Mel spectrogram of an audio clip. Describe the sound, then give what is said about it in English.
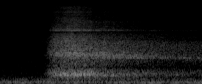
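A deep breath, one long airy rush of air that starts after a brief quiet moment and holds steady to the end. It is soft, unvoiced and heard alone, with no talk. “Why don't you take a deep breath with me?”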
